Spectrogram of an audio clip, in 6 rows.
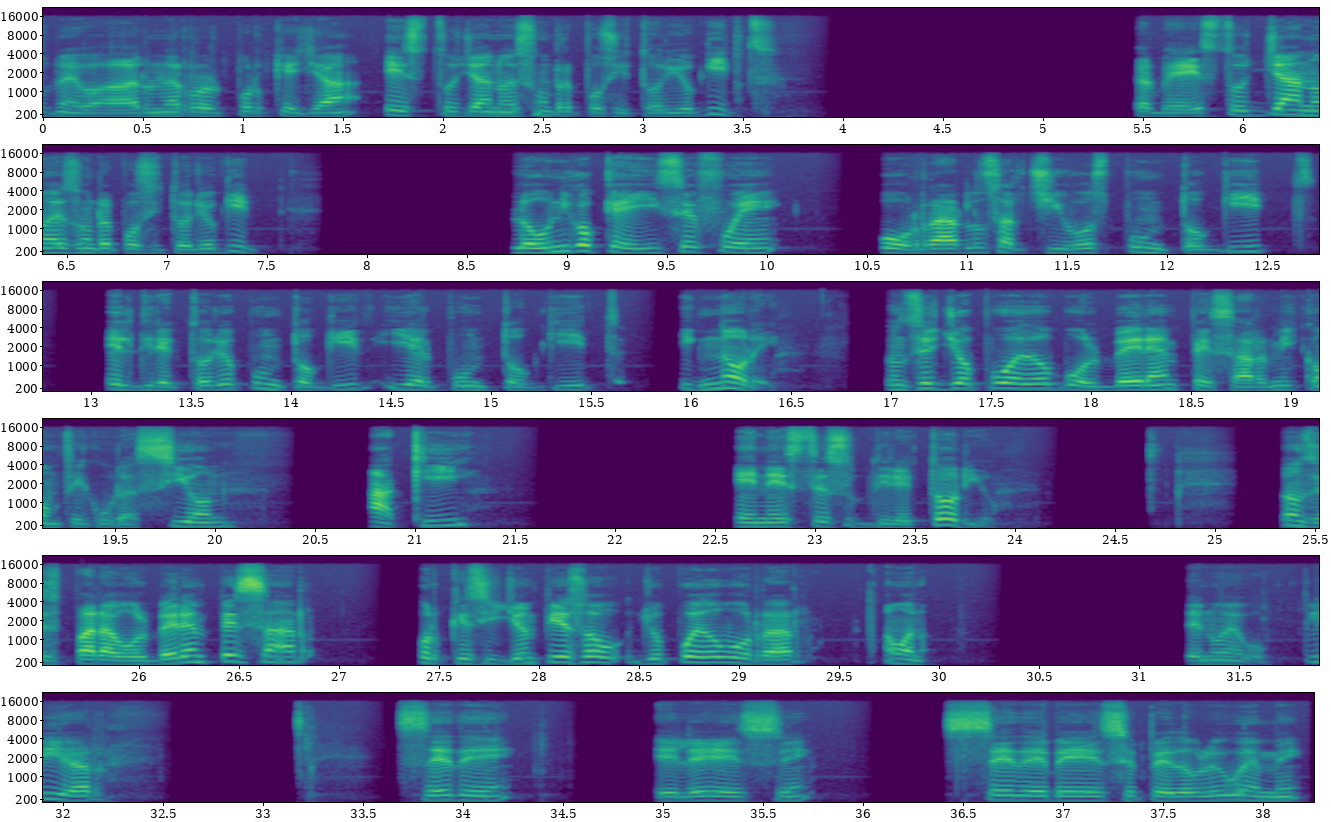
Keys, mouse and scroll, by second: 0.0-1.5 typing, 3.1 Return, 7.3 click, 19.9-21.7 scroll up 1, 21.7-23.7 scroll down 1, 23.7-24.7 scroll up 1, 24.7-26.0 scroll down 2, 26.0-29.4 scroll up 2, 29.4 click, 30.3-37.0 typing, 37.1 Return.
